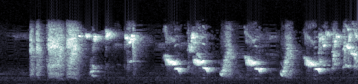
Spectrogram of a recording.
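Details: Aggressive greater green leafbird searching for an opponent: harsh rasping bursts, then a rapid sequence of slurred downward whistles alternating with buzzy notes, roughly three per second, dense and continuous.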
